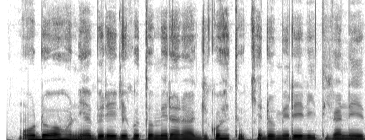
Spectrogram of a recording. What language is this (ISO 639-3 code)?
kik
